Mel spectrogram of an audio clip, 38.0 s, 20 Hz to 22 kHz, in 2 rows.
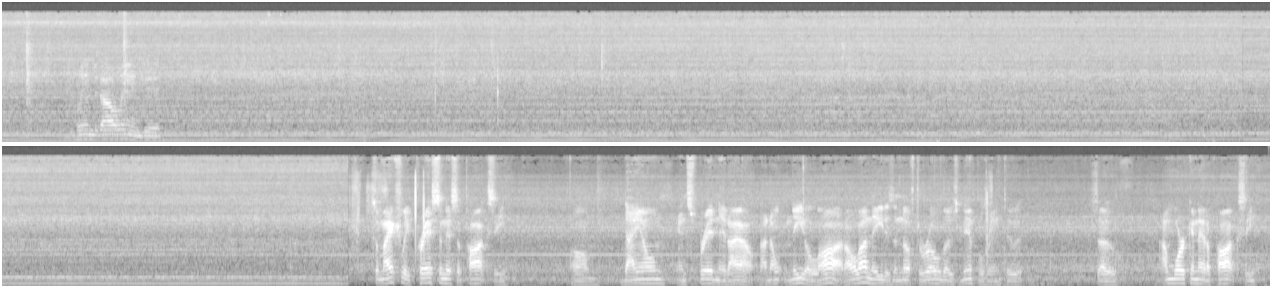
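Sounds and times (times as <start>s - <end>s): room equipment humming: 0.0s - 38.0s.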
